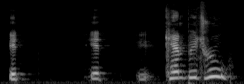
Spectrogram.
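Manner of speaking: slow, faltering, high stammer of disbelief; stunned stammer. A narrator's reading. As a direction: stumble over the words in shock. Pickwick stunned by letter.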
